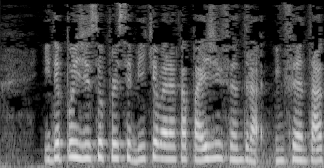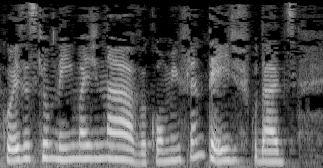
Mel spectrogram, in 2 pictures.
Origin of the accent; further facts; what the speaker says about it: Umuarama, Paraná, Brazil; Eu nasci e cresci em Umuarama, e Umuarama não tem jornalismo, então eu precisei fazer uma escolha.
